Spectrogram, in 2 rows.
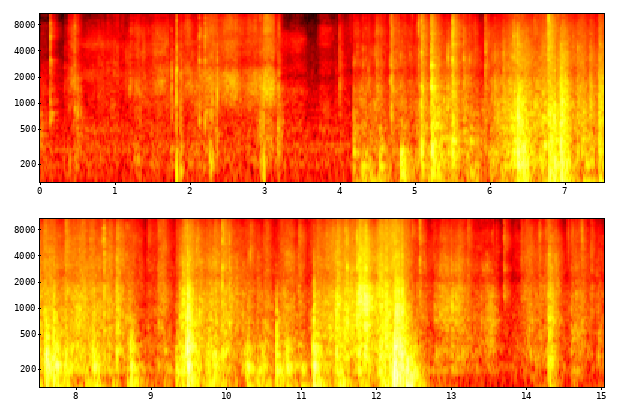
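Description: Styrofoam packing and cardboard box rubbing, scraping and squeaking in irregular bursts as the 3D printer is worked up out of its box, after a sharp click at the start. The handling grows busier about four seconds in and stops shortly before the end.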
